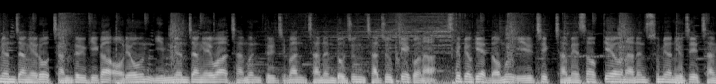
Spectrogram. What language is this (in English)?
Korean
